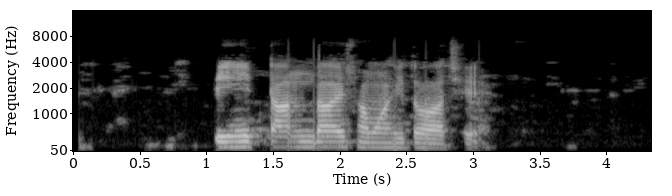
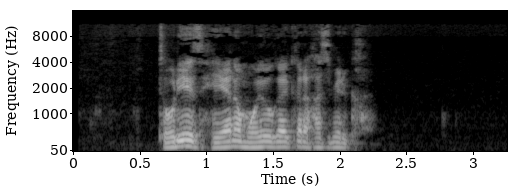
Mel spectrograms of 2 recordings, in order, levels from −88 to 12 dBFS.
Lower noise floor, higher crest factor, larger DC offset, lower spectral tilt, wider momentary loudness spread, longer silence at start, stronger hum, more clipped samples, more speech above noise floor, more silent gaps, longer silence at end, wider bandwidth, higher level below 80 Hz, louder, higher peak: second, -62 dBFS vs -66 dBFS; about the same, 20 dB vs 20 dB; neither; about the same, -6 dB/octave vs -5.5 dB/octave; second, 11 LU vs 15 LU; second, 0.05 s vs 0.65 s; neither; neither; about the same, 45 dB vs 47 dB; neither; first, 1.2 s vs 1.05 s; second, 7.4 kHz vs 11.5 kHz; about the same, -58 dBFS vs -62 dBFS; first, -17 LUFS vs -20 LUFS; first, 0 dBFS vs -4 dBFS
